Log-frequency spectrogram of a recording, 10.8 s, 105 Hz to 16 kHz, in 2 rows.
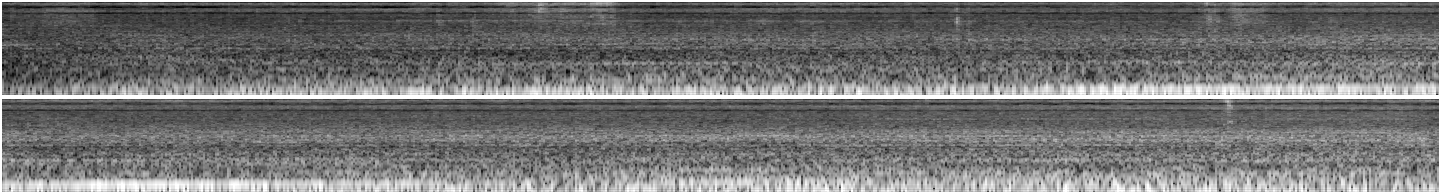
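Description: Ford 6.7 Super Duty diesel truck driving on the road after an intercooler pipe repair, a steady loud rumble of engine and road noise with a faint rising tone as it accelerates.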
